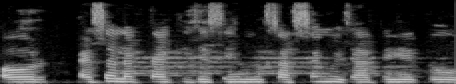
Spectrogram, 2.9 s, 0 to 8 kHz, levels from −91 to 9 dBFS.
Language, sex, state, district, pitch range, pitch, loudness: Hindi, female, Bihar, Kishanganj, 220-230 Hz, 225 Hz, -17 LUFS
